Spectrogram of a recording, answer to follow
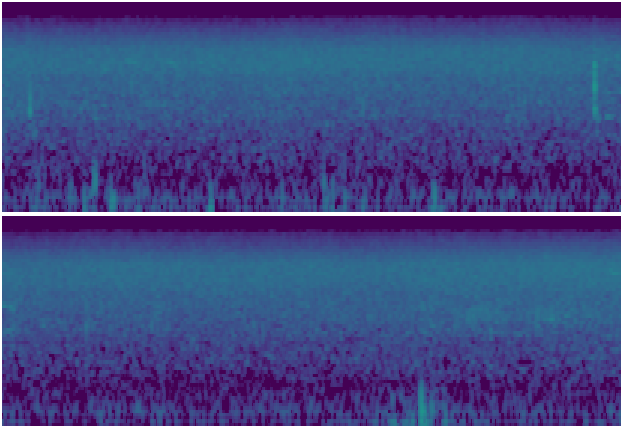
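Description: Quiet outdoor ambience in a grassy field: a faint steady hiss with light rustling, a few soft low bumps, and a single small click about five seconds in.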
